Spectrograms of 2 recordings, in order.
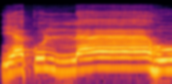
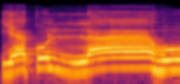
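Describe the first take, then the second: The two takes are said the same way.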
